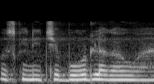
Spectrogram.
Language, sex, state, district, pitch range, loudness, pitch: Hindi, female, Uttar Pradesh, Shamli, 210-225 Hz, -14 LUFS, 220 Hz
